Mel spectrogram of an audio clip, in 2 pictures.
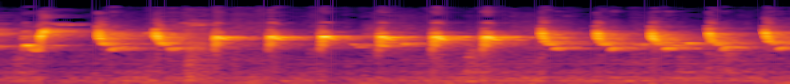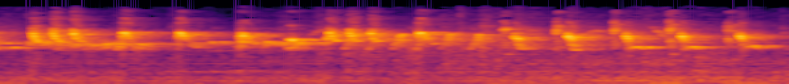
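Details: A long-tailed shrike, used to provoke rival birds, gives sharp, scratchy chips and high notes in a fast run of about three to four per second, with a harsh, jumbled edge.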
